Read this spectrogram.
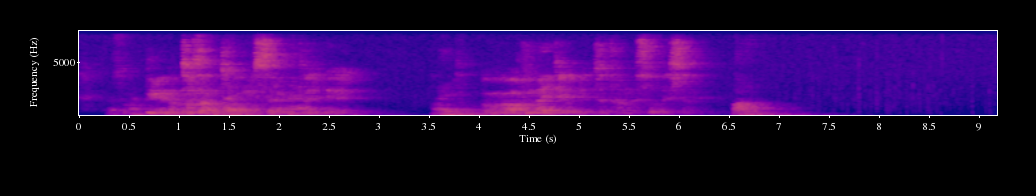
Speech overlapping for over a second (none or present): present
